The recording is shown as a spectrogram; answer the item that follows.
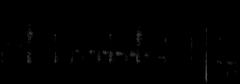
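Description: Near silence, with faint irregular clicks.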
